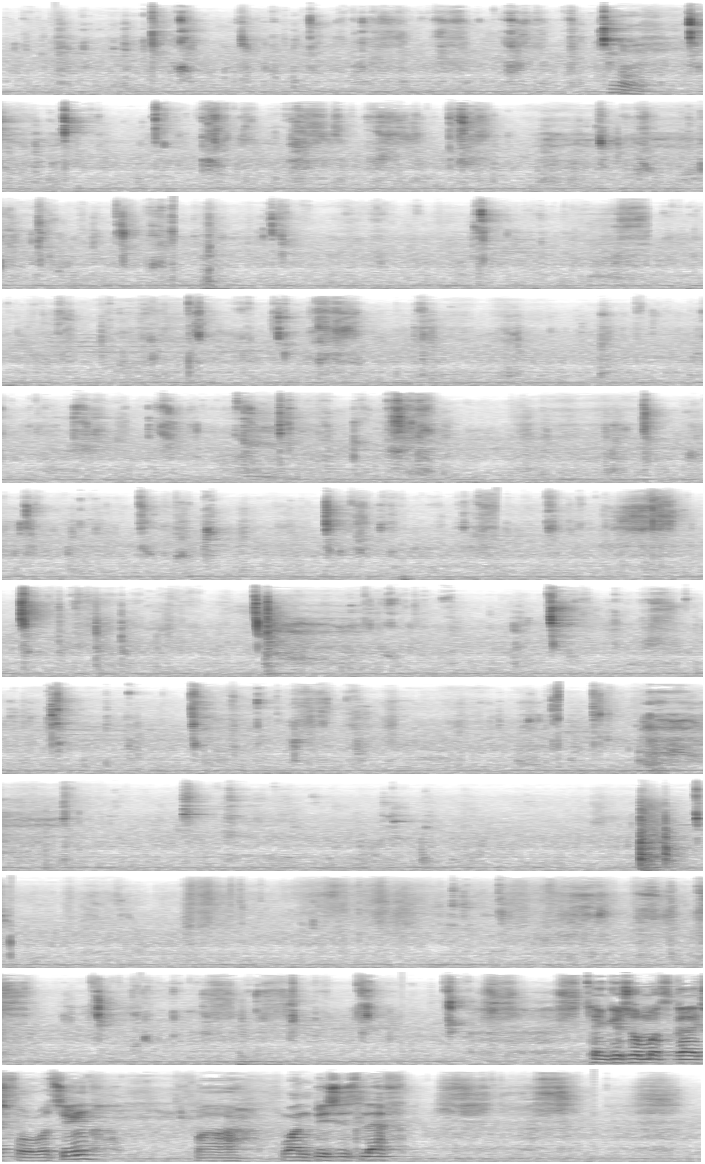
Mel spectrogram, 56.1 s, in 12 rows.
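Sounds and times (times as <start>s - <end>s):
crunchy chewing: 0.0s - 40.4s, 41.3s - 50.7s
steady low hum: 0.0s - 56.0s.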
